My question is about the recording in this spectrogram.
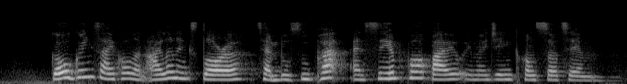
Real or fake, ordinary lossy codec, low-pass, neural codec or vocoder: fake; none; 7.2 kHz; codec, 16 kHz in and 24 kHz out, 0.4 kbps, LongCat-Audio-Codec, fine tuned four codebook decoder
